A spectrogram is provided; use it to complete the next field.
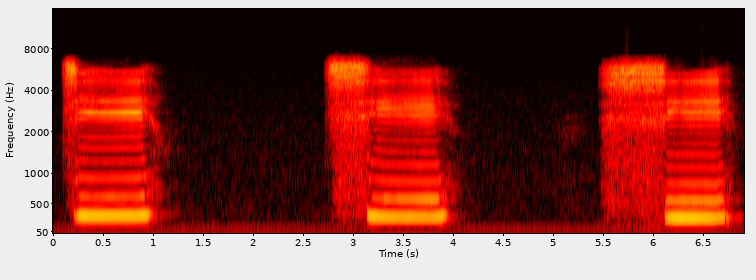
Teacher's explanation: These sounds are made by touching the middle of your tongue to the front roof of your mouth. And at the same time, the tip of your tongue should lightly touch the back of your bottom teeth.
